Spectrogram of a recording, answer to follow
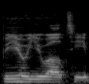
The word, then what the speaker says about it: Bolt: So it's Bolt, Boult, but pronounce it like a like lightning bolt.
